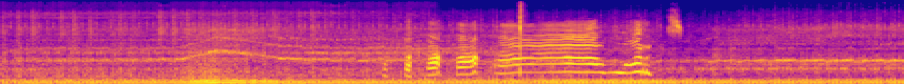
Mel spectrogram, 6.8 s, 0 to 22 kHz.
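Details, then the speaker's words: BMW K100RS revived after sitting since 2007, tank rebuilt, new fuel pump, wiring fixed, tank still open: steady low even four-cylinder idle hum, no knocks or misses, under whistling chatter; normal running. "So, as we can see, guys, the bike is running."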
